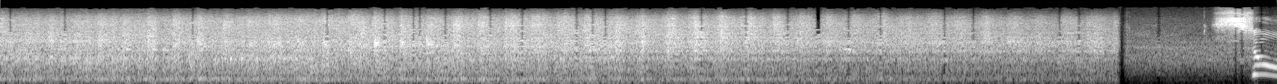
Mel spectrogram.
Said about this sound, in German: Da kommt mein letzter Zug für heute.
